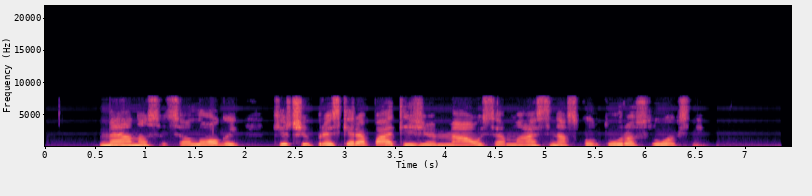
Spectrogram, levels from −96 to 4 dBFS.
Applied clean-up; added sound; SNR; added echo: neural separator model SepFormer DNS4.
